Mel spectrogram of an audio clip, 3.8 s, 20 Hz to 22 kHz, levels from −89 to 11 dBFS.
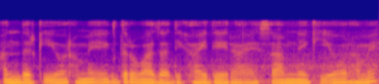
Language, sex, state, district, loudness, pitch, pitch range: Hindi, male, Himachal Pradesh, Shimla, -12 LUFS, 125 Hz, 120-130 Hz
